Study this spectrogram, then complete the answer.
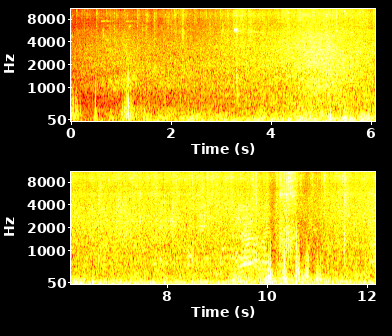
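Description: Bicycle tyres roll steadily on smooth pavement.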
